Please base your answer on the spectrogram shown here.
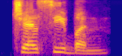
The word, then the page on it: Chelsea bun: Indian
